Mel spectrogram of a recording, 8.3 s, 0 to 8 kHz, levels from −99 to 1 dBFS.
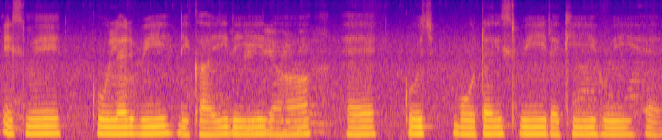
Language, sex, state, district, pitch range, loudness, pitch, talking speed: Hindi, male, Rajasthan, Jaipur, 145-155 Hz, -16 LUFS, 150 Hz, 95 wpm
